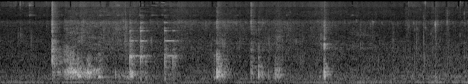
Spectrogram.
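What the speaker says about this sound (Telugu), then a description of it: "ఉల్లిపాయ ముక్కలు వేగాక కట్ చేసి పెట్టుకున్న అరటికాయ ముక్కలు" Raw banana pieces fry with onion and green chilli in a pan, a soft steady sizzle punctuated by sharp spatula scrapes and metallic clinks at irregular intervals, close up and with no talking.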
